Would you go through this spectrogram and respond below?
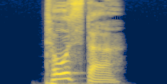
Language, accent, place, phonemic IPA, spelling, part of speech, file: German, Germany, Berlin, /ˈtoːstɐ/, Toaster, noun, De-Toaster.ogg
- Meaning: toaster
